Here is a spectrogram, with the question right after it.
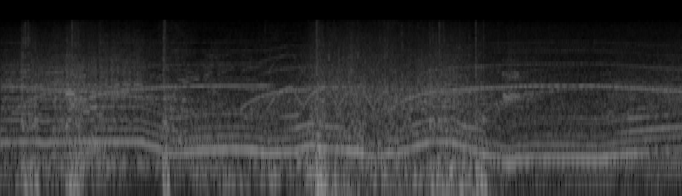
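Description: Wailing police sirens in a car-chase video game, rising and falling continuously over revving engine noise, loud and close, with a voice speaking over them.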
